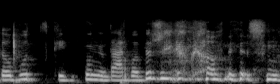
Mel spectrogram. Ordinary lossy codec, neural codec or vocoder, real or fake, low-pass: MP3, 96 kbps; none; real; 9.9 kHz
